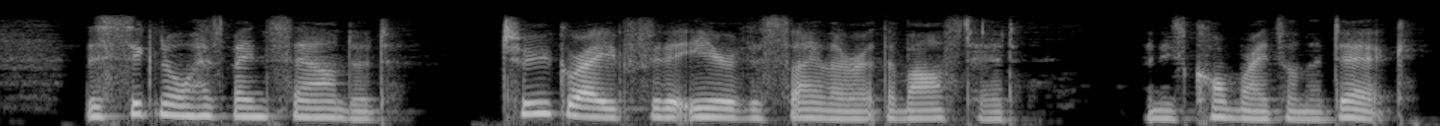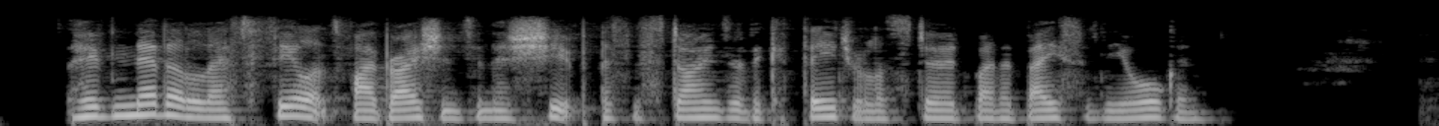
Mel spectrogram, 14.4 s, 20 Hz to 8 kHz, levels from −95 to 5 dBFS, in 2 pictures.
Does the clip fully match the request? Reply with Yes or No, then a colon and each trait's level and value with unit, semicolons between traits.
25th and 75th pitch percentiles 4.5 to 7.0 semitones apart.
No: average, 3.3 semitones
